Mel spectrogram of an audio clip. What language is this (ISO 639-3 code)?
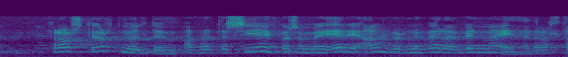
isl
